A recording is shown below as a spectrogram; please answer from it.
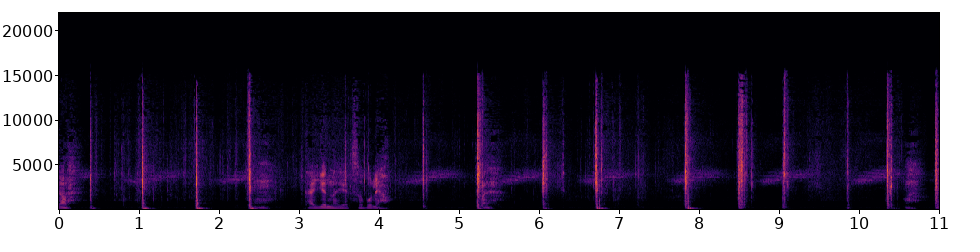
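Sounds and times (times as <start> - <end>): hoe chopping bamboo shoot: 0.3 - 2.7, 4.5 - 7.0, 7.8 - 9.2, 9.8 - 11.0.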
